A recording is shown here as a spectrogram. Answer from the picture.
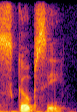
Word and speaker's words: Skoptsy: it scoped ISM and I think it's called scope C because I think the T is silent yeah in Russian if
